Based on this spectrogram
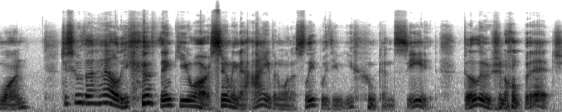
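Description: A man with vocal fry speaks in a playful tone at a moderate pace. His pitch swings very widely and his loudness shifts a lot. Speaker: actor performing audition monologue. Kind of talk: performed comedic monologue. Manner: animated, wry, conversational; playful, laughing, cocky swagger. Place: home room. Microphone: webcam.

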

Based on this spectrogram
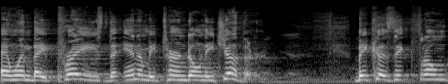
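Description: Over faint background music, a man with a high voice talks at a moderate pace with fairly even intonation. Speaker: preacher. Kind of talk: sermon. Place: church. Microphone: handheld.

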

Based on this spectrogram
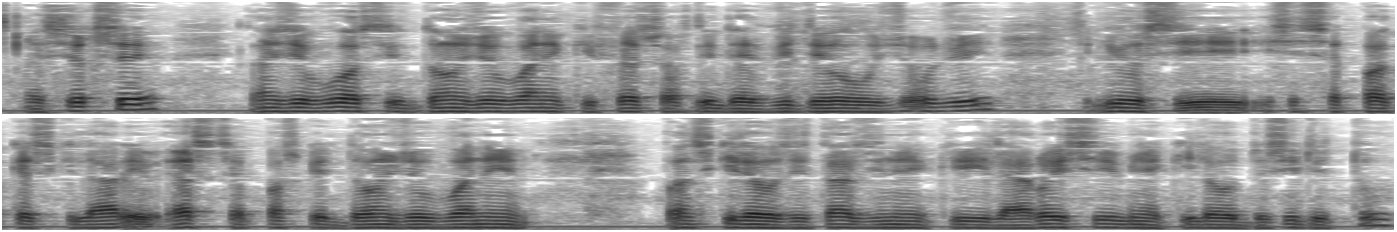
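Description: Over light background noise, a man with a very deep, low pitch speaks at a moderate pace. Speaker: political commentator. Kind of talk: opinion vlog message. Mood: indignant, disappointed. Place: home room. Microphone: phone near.

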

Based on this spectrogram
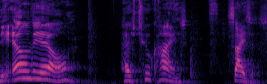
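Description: A man's voice with a dark, mellow tone. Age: 80s+. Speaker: physician and health lecturer. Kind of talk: health lecture. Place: hall.

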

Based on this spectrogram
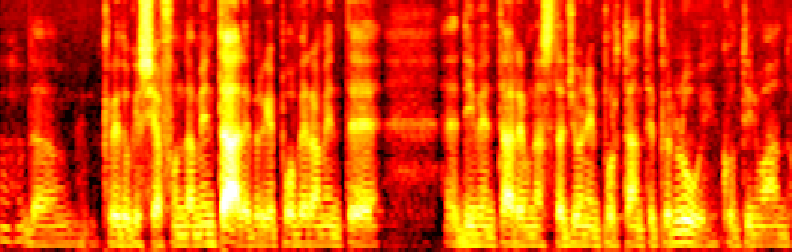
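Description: A man speaks at a fairly low pitch and a moderate pace. His intonation is monotone and flat. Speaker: basketball coach. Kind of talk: studio interview. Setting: TV studio. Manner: calm and composed. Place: studio.

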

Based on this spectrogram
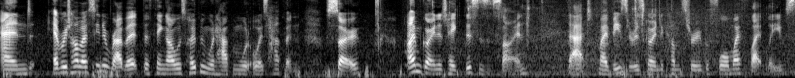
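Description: A woman talks fairly quickly at a fairly low pitch with ordinary pitch variation. The sound is dry with no echo, but noticeable background noise is present. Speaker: vlogger. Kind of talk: casual vlog chat. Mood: relaxed, reflective. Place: waterside. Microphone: phone near.

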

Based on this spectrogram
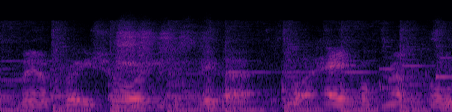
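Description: Clear music sounds behind the voice. The speaker is a man. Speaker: vlogger. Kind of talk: casual vlog chat. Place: home room. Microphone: camera far.

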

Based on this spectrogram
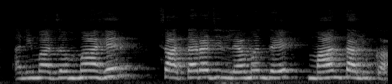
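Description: A woman speaks at an extremely high pitch. Room echo is audible around her. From Maharashtra, Satara district (Maan taluka). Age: 20s. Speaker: lifestyle vlogger. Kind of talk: casual Q&A vlog.

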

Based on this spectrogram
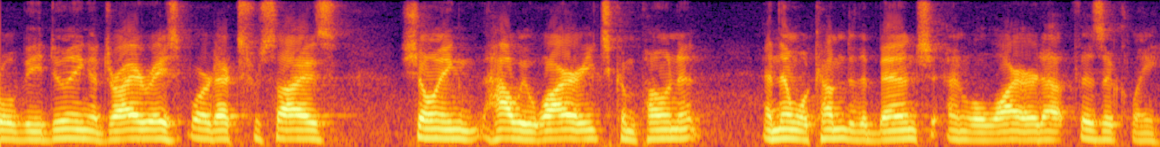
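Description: A fairly quick-paced man's voice. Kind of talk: tutorial. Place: garage. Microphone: lapel.

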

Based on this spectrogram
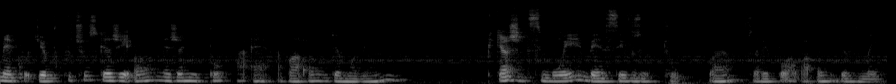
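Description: A woman with a Quebec accent speaks at a fairly quick pace in a very deep, low pitch, with a dark, mellow tone and a somewhat breathy quality. Her intonation is fairly even, and light background noise is present. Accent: Québécois French. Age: 30s. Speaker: vlogger. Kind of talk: personal monologue vlog. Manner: casual. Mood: open, confessional, a bit emotional. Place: home room.

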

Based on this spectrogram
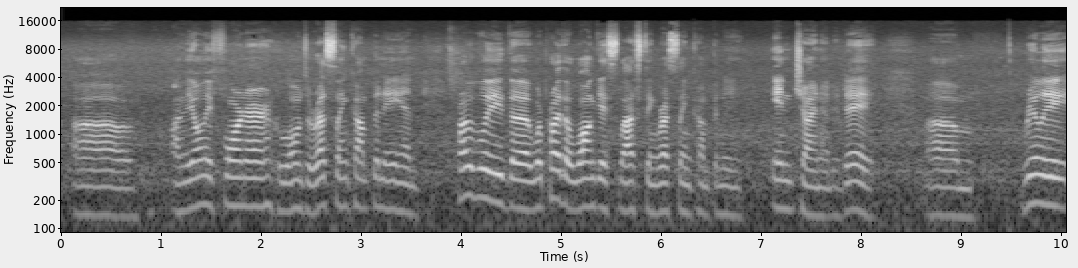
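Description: A man with fairly even intonation keeps a moderate pace while noticeable background noise is present. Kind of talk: interview answer. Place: street.

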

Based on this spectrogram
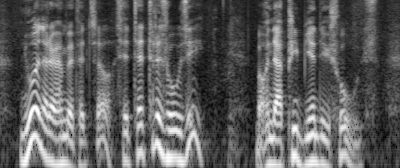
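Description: A very fast-talking man, medium-pitched, with vocal fry and a dark, mellow tone. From Acadian New Brunswick, Canada. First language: French. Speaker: professor and author. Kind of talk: interview conversation. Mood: proud, reflective storytelling. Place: meeting room. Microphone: lapel.

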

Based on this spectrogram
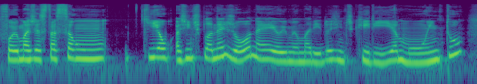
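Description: A woman with a normal speaking voice talks at a moderate pace in a fairly high pitch, her intonation lively. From Paraná, Brazil. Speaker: influencer and mother. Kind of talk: radio interview. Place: studio.

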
